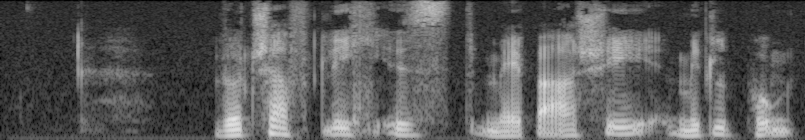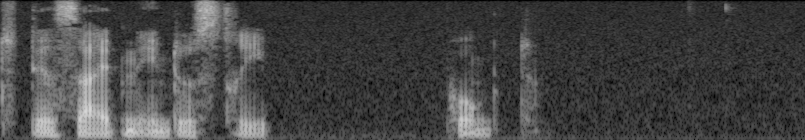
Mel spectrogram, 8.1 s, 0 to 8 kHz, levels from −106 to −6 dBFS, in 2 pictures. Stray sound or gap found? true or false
false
